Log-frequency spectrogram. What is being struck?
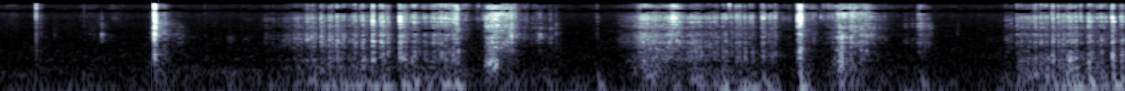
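Bar of soap scraped with a metal blade.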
